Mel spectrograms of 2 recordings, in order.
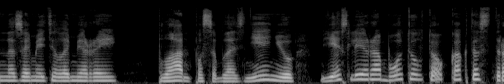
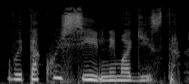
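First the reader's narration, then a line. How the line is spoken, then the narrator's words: Persistent cooing. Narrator (Russian): ворковала королева у его плеча, не сдаваясь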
